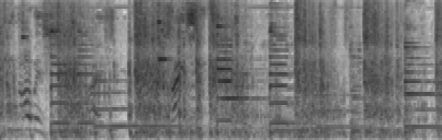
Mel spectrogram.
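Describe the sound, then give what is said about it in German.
A table is smashed on a TV show set. Several loud, sharp crashing and shattering hits follow one another, mixed with voices. “Und deswegen mache ich jetzt hier diesen Tisch mal kaputt, ja?”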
